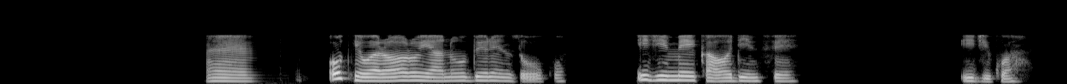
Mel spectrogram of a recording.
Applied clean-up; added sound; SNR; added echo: neural mask model DeepFilterNet 3.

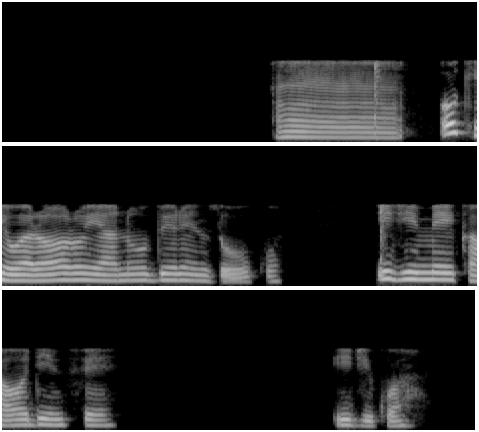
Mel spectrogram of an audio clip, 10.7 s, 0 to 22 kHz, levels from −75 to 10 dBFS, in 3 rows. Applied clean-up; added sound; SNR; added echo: none; Shatter; 19 dB; none.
